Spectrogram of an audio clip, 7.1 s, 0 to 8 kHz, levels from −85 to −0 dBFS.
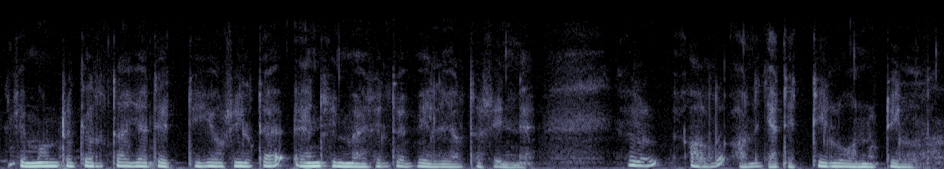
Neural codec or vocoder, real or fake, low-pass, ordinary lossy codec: none; real; 7.2 kHz; none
